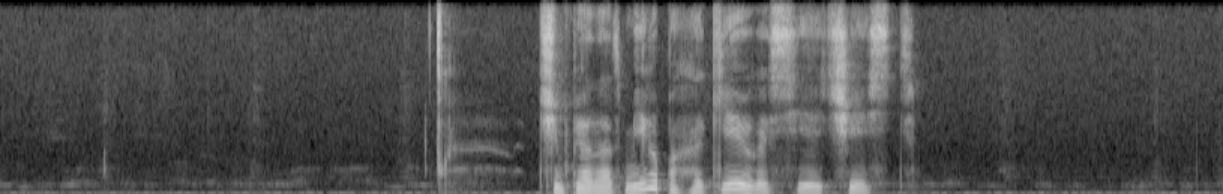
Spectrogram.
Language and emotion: Russian, neutral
